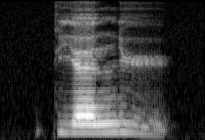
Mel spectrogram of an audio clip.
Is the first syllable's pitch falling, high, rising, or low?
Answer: high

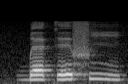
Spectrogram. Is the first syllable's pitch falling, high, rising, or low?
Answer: low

